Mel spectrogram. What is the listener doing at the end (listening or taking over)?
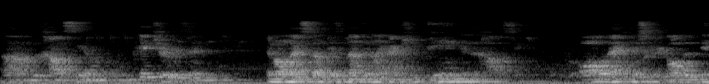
listening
